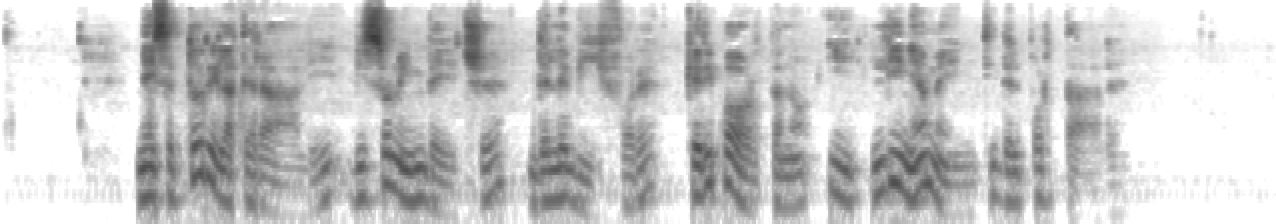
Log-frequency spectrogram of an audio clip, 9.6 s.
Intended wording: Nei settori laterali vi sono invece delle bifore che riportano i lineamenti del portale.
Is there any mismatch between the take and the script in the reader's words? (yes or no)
no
